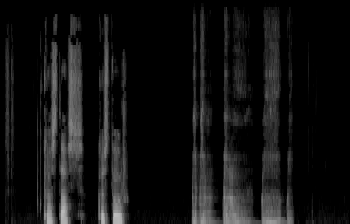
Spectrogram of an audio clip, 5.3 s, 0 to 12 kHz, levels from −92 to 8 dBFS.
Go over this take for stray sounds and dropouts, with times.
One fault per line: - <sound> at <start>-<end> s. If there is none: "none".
- throat clearing at 2.9-4.4 s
